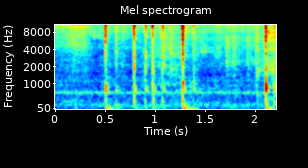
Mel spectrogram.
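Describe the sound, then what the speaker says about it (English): Keys clatter on a computer keyboard in a short, uneven burst of typing, close and crisp, with soft gaps between the keystrokes. "Start typing in Apple."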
